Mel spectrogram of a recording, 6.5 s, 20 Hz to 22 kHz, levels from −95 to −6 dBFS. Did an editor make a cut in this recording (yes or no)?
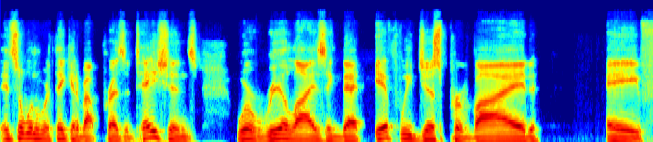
no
